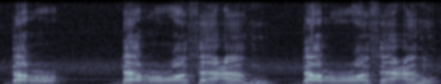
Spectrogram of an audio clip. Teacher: إدغام اللام بالراء كما سمعتم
